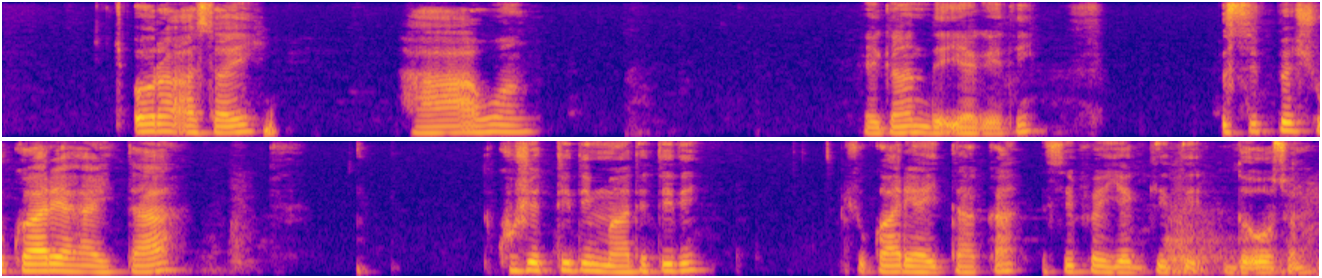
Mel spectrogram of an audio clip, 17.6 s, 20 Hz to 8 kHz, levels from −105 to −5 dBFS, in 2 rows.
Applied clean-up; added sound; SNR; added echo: none; none; none; none.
